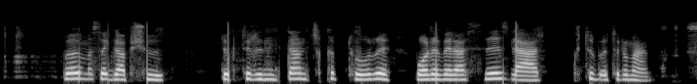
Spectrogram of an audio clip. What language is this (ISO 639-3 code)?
uzb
